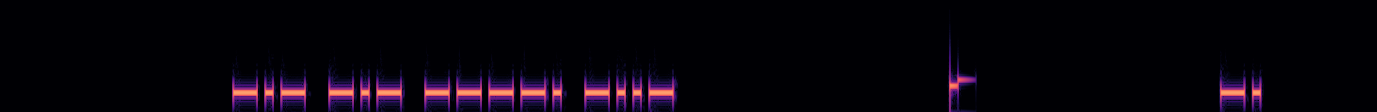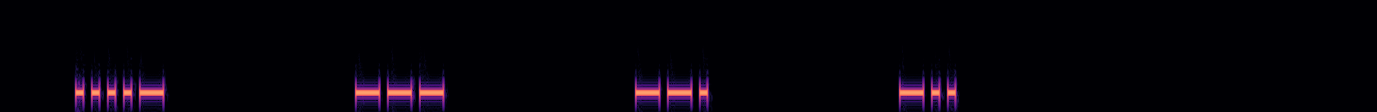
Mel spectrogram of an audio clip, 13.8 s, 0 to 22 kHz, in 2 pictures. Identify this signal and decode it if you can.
Morse code, heard as a keyed tone, about 30 wpm, spaced as for 12 wpm, 700 Hz. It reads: KK9X N4OGD
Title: USA Call Signs - 8x Character Spacing - 30wpm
